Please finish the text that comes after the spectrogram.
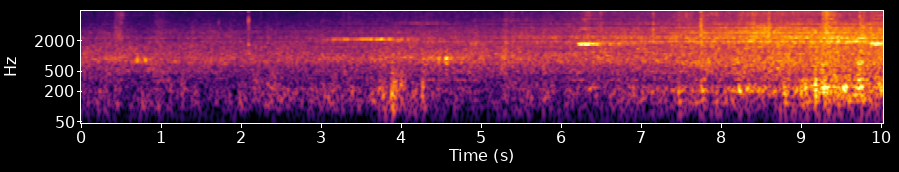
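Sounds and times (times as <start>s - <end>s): train rumbling over tracks: 0.0s - 10.0s
thin steady train squeal: 2.8s - 10.0s
low knocks from train wheels: 7.1s - 10.0s.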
